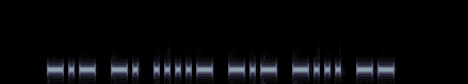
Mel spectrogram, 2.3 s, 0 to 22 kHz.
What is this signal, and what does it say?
Morse code, heard as a keyed tone, about 46 wpm, 700 Hz. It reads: KN4KBM
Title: USA Call Signs - 6 Characters - 45wpm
